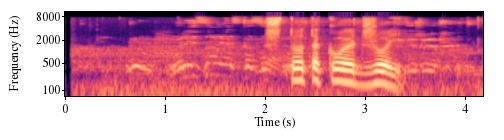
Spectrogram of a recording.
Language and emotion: Russian, neutral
